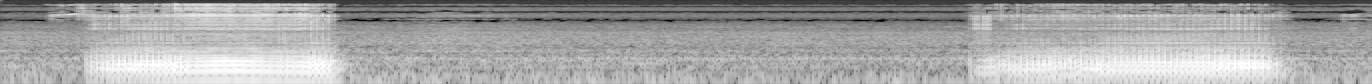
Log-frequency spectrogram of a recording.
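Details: Eight-month-old pet Saffron sleeping near a safety barrier, giving a loud snoring sound.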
